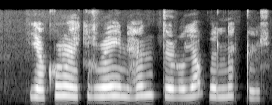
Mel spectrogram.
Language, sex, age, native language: Icelandic, male, 11, Icelandic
